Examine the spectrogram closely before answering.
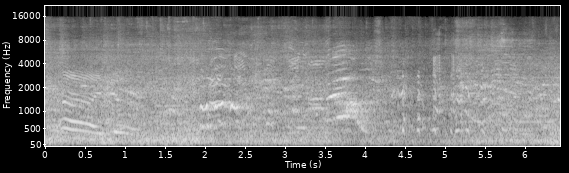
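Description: A crowd chatters and children shout nearby.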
